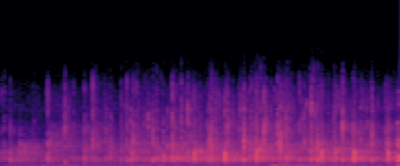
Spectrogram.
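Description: Audience applauding: a dense patter of many hands clapping that swells slightly toward the end.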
